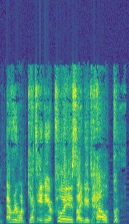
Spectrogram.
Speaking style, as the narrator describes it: Adrian is going to shout into the other room

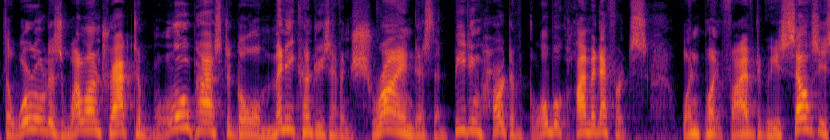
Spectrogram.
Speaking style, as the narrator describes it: scientific alarmism howled

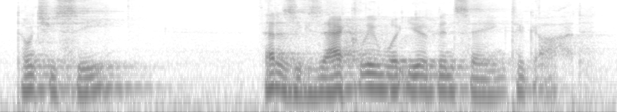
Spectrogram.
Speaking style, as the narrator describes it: he said in a low voice

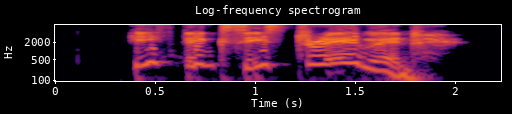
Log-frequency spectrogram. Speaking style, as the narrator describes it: Someone shouted, their voice on repeat in his head

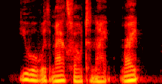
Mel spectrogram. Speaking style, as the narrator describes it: His voice was calm, but there was something beneath it, something raw and vulnerable, like he was bracing himself for the answer

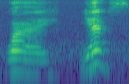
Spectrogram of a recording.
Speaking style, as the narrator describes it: said Caleb, looking up gravely

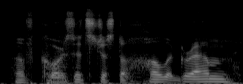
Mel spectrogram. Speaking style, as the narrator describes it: he muttered to himself

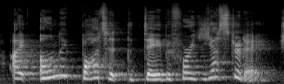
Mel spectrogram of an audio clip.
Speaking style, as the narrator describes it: exclaims

